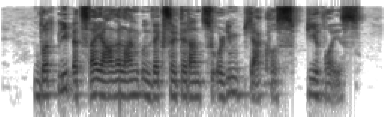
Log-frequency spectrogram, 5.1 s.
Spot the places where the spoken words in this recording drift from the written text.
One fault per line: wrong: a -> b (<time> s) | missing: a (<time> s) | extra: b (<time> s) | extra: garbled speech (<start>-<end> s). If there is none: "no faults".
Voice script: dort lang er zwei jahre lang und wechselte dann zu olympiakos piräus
wrong: lang -> blieb (0.8 s)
